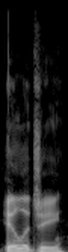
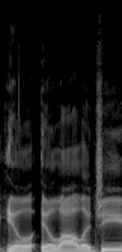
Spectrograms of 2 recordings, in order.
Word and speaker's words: Illogy: It's like trilogy, but ill. My mind kept wanting to add another syllable in there, like the illology. The illology, yeah. But it's not. It's Illogy.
